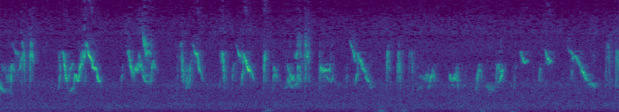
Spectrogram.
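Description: A white wagtail twitters nonstop: a quick, uneven run of sharp, high chirps and slurred notes, several each second, over faint background hiss.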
